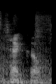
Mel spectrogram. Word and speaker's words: Tenko: Okay, I was like, did they silence the K? Okay, it's Tenko.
